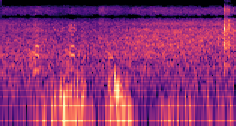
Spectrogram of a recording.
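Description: A goose honking faintly a few short times, over low rumbles of wind on the microphone that are the loudest sound.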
